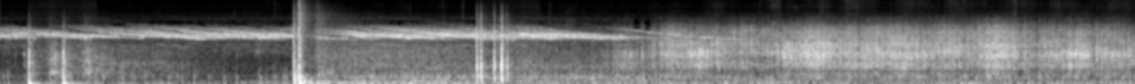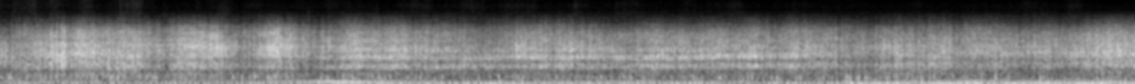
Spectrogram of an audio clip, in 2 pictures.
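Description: Fireworks going off: five sharp bangs in the first six or seven seconds, the loudest about four and six seconds in, then only a steady background hiss.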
